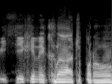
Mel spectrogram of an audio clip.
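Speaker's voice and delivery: very loud, over-the-top fake Russian accent. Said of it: "we're gonna keep doing the the bad Russian accent".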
